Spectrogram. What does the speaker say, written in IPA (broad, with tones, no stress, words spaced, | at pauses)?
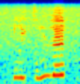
li˧˥kʊ˧˥ŋn̪ɥɛ˥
